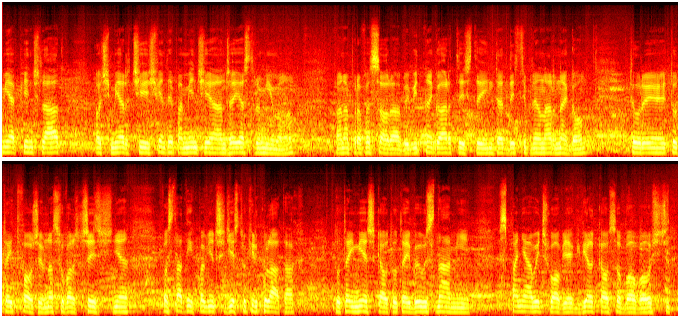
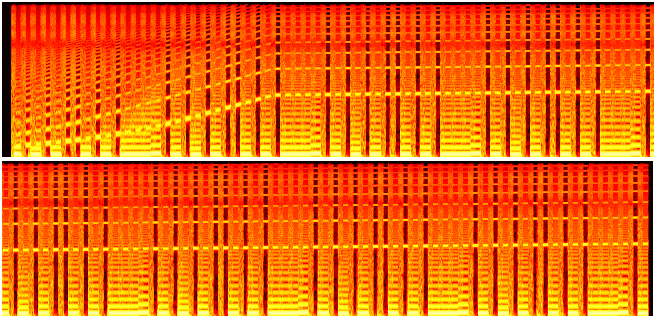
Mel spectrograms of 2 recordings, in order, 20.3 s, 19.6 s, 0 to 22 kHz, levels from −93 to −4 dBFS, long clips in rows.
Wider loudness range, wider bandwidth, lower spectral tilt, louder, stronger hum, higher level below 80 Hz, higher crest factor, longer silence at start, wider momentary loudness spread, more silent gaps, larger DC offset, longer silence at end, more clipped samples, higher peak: about the same, 1 LU vs 1 LU; second, 13.5 kHz vs over 20 kHz; about the same, -5 dB/octave vs -4.5 dB/octave; about the same, -16 LUFS vs -17 LUFS; neither; second, -54 dBFS vs -24 dBFS; about the same, 12 dB vs 12 dB; second, 0 s vs 0.15 s; first, 7 LU vs 2 LU; neither; neither; about the same, 0 s vs 0.1 s; neither; about the same, -4 dBFS vs -4 dBFS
